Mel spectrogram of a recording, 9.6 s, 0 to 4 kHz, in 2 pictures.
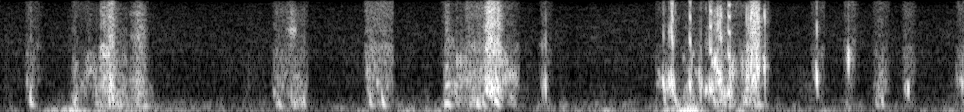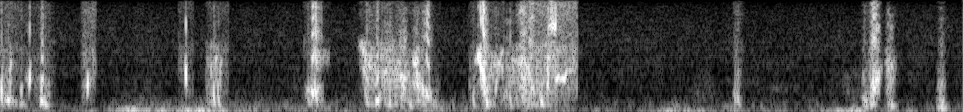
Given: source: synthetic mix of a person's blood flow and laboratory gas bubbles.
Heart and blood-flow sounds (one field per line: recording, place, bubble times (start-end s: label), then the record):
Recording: Doppler ultrasound of blood flow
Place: subclavian vein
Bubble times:
0.12-0.20 s: bubbles
0.36-0.77 s: bubbles
1.36-1.54 s: bubbles
1.82-1.98 s: bubbles
2.19-2.60 s: bubbles
2.69-2.75 s: bubbles
3.27-3.85 s: bubbles
4.05-4.12 s: bubbles
4.22-4.29 s: bubbles
4.37-4.46 s: bubbles
4.51-4.58 s: bubbles
4.78-5.09 s: bubbles
5.22-5.30 s: bubbles
5.71-5.79 s: bubbles
5.84-5.96 s: bubbles
6.33-6.47 s: bubbles
6.61-7.03 s: bubbles
7.17-7.71 s: bubbles
8.48-8.55 s: bubbles
9.12-9.32 s: bubbles
From the record:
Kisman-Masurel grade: 243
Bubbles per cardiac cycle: several, 3 to 8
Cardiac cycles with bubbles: 100%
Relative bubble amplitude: loud (0.450 to 0.775)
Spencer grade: 3 (all of the cardiac periods contain showers or single bubble signals, but not dominating or overriding the cardiac motion signals)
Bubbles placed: anywhere in the cardiac cycle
